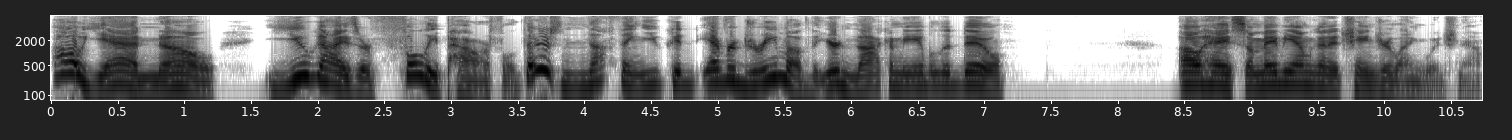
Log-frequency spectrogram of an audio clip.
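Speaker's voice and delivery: heavy sarcasm with overstated, exaggerated praise. Rereading God's words with the sarcasm framework: acting out sarcastic God. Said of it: "let's look at this again".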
